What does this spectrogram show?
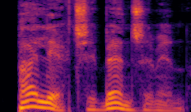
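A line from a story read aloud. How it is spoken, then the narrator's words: Low warning. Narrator (Russian): вполголоса предупредил доктора мистер Джонстон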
